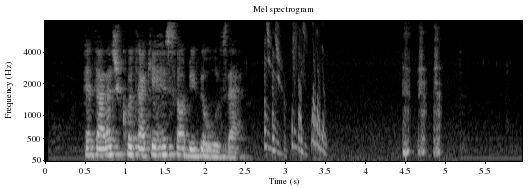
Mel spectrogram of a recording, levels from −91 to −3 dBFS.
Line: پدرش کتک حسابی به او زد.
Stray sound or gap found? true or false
true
